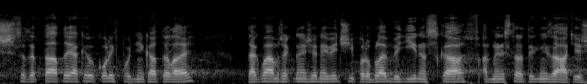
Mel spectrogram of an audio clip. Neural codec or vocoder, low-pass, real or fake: vocoder, 24 kHz, 100 mel bands, Vocos; 10.8 kHz; fake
